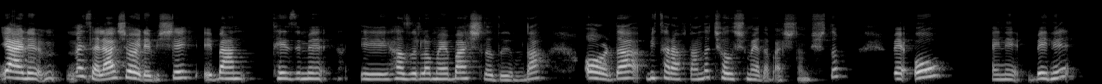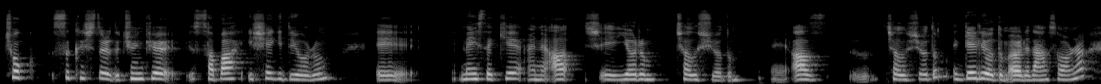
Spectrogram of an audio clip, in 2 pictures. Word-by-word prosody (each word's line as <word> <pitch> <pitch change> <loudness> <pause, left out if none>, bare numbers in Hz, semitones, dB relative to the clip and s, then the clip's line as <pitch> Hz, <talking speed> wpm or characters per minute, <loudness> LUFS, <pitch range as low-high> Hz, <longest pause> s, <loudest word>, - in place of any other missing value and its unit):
Yani 285 -4 +10
m 270 +2 -2
mesela 275 - +5
şöyle 275 -10 +5
bir 215 - -9
şey. 295 +8 0
E, 220 - -2
ben 270 -1 +3 0.2
tezimi, 265 -1 0 0.3
iii, 240 -1 0
hazırlamaya 255 -1 +1
başladığımda 245 -3 -1 0.4
orada 280 0 +4
bir 285 +3 -2
taraftan 250 -4 -1
da 320 - -3
çalışmaya 255 -7 -1
da - - -9
başlamıştım 360 +1 -9 0.5
ve - - +1
o 380 +6 +3 0.4
hani 225 -1 -6
beni 270 - 0 0.3
çok 310 -1 -2
sıkıştırdı. 275 -6 -3
Çünkü 255 +2 +1
sabah 255 +1 +1
işe 245 +3 -2
gidiyorum. 235 +2 -4 0.4
Eee, 210 0 -3 0.5
neyse 245 0 -1
ki 265 +1 -1
hani 220 -1 -5
a 235 0 +1
ş 220 - -6
ııı, 220 - -1
yarım 225 0 -1
çalışıyordum. 205 -4 -5 0.3
Eee, - - -14
az, 225 0 +1 0.2
ııı, 240 - -16
çalışıyordum. 235 - -4
I 235 -2 -6
geliyordum 255 -6 +3
öğleden 210 0 +2
sonra, 225 - -3
250 Hz, 125 wpm, -24 LUFS, 225-275 Hz, 0.5 s, Yani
